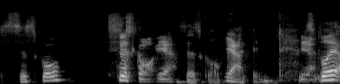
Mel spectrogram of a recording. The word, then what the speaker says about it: Siskel: no is it how is the first one pronounced cisco cisco yeah cisco yeah split on this movie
